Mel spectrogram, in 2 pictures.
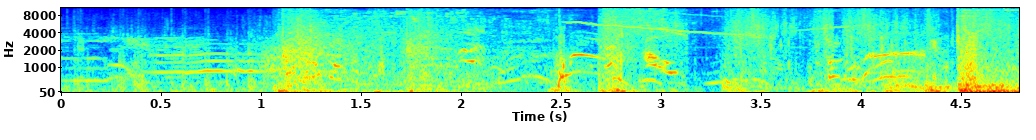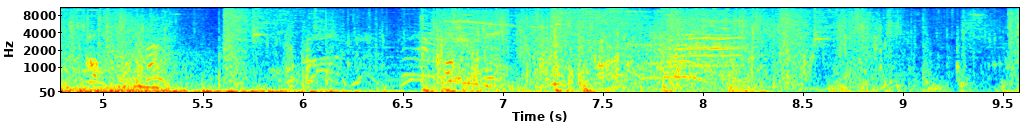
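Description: Wooden and stone blocks crash and clatter as a tower collapses.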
